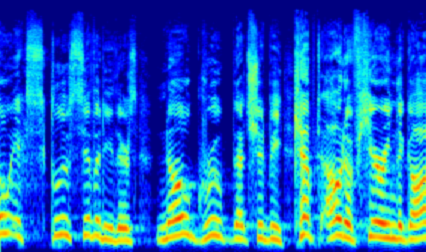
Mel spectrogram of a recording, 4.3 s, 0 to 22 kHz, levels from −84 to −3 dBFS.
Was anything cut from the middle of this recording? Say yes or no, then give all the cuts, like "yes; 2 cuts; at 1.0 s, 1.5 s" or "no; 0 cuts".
yes; 1 cut; at 2.9 s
